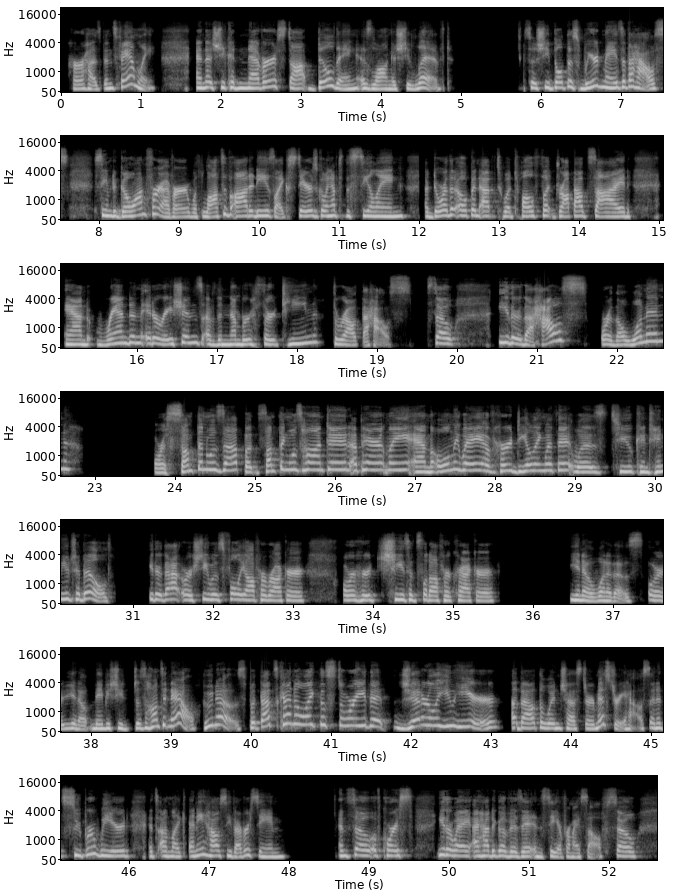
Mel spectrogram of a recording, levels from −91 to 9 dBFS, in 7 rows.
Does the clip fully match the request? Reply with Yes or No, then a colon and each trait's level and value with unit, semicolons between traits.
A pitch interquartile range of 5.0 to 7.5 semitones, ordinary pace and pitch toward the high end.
No: average, 4.4 semitones; average, 190 wpm; high, 230 Hz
